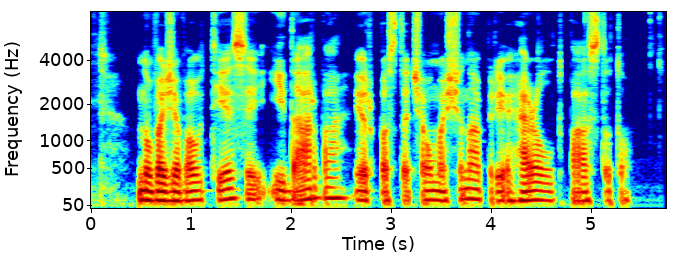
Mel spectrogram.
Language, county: Lithuanian, Marijampolė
